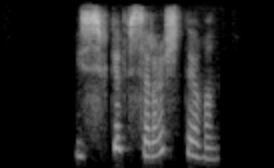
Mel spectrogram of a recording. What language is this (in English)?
Kabyle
